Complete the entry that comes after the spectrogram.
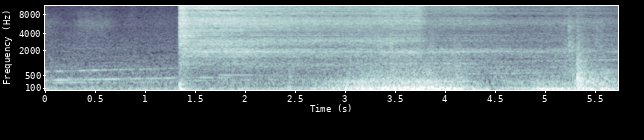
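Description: Seibu 2000 series electric train running, heard from aboard, with a motor whine rising in pitch as it gathers speed. About a second in a loud rushing hiss cuts in suddenly and lasts two to three seconds, with a heavy rumble under it, and a sharp knock comes near the end.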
